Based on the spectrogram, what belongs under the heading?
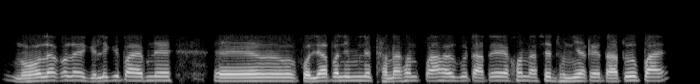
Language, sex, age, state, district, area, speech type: Assamese, male, 18-30, Assam, Sivasagar, rural, conversation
